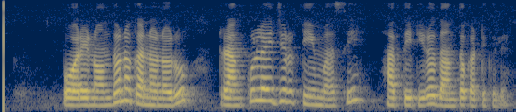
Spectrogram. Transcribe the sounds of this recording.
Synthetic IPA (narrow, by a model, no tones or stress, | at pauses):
pɔɾenɔnd̪ɔnɔkanːɔnɔɾu | ʈɾaŋkulajd͡ʒɔɾɔʈimasi | hat̪iʈiɾɔd̪ant̪ɔkaʈikʰɔlḛ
